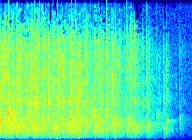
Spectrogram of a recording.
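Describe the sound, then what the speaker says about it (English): An audience at a research colloquium gives a round of applause after a presentation; loud, dense clapping fills the room, then thins and fades out over the final second. "Please, let's give him another round of applause."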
